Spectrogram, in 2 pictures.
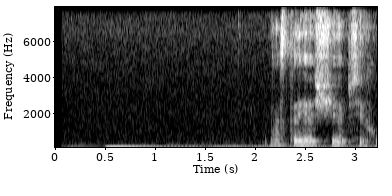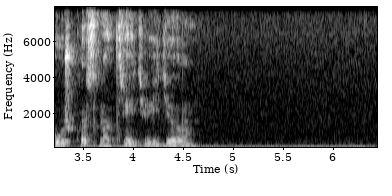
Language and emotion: Russian, neutral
